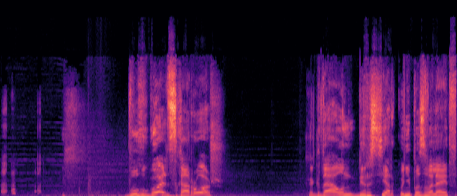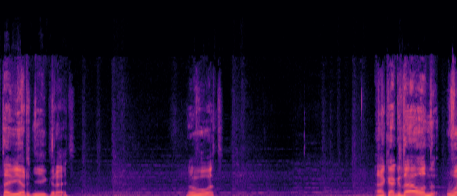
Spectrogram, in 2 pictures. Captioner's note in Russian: смех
